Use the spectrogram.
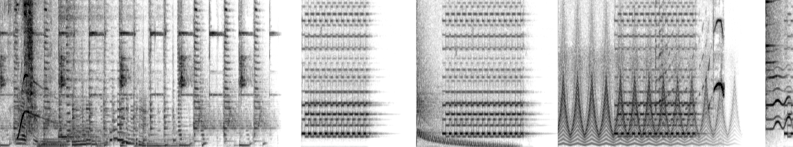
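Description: Electronic telephone ringtones play loudly in repeated bursts, with bright warbling tones, a descending sweep and springy boing-like effects between short silences.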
